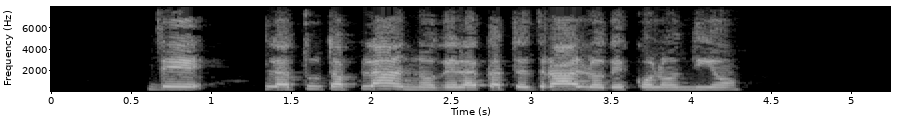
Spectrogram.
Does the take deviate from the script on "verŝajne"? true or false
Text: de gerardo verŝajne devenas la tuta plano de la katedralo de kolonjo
true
